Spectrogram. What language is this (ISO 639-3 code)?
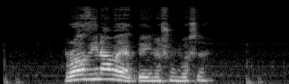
fas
